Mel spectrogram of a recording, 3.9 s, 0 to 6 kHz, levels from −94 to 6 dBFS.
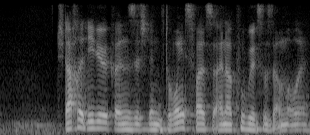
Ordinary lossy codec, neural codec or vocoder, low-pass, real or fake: Opus, 64 kbps; codec, 16 kHz, 1 kbps, X-Codec, HuBERT features, trained on balanced general audio; 5.4 kHz; fake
